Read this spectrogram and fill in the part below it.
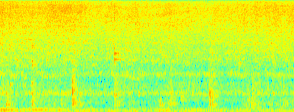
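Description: Tomatoes and spice masala sizzle steadily in a pan for dhaba-style dal makhani, with a constant bright hiss and periodic soft knocks of a spoon stirring, close and continuous with no voices.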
